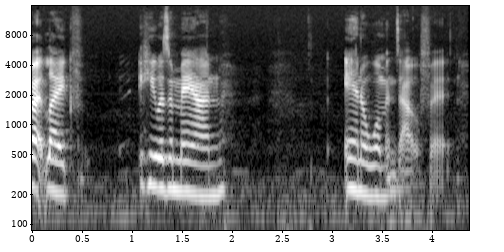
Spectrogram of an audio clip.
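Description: This woman speaks with a Californian accent at a fairly high pitch. Her tone is bright and sharp. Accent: Californian American. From Southern California (Lancaster). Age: 20s. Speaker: small business owner. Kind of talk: casual interview chat.

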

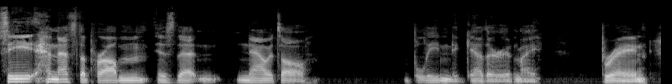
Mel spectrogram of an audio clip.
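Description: A man speaks at a fairly slow pace with a very deep, low pitch, ordinary pitch variation, and long, frequent pauses, recorded with a dry, close sound and no echo. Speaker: podcast co-host. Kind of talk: casual banter, movie talk.

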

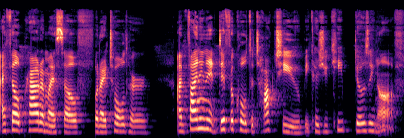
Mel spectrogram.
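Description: A woman with an ordinary speaking voice talks at a moderate pace and medium pitch, using ordinary pitch variation, on a very clean recording with a silent background. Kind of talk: poetry reading.

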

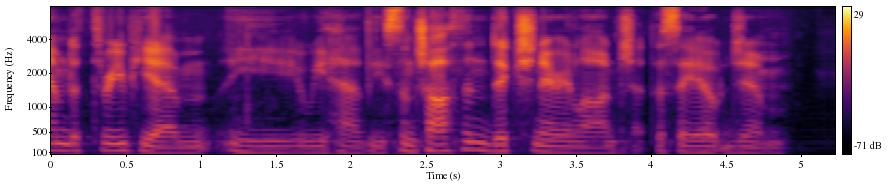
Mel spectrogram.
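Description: A man at medium pitch in an ordinary speaking voice, fairly slow and fairly even in intonation, on a very clean recording with a silent background. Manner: slightly flustered and giggly, laughs at own slips while reading announcements.

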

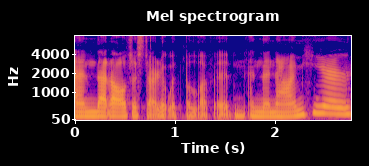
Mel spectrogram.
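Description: This woman speaks at a very fast pace in a very deep, low pitch. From US, moved around (military family; born New Orleans). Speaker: graduate student in literature. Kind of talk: casual interview. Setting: radio studio.

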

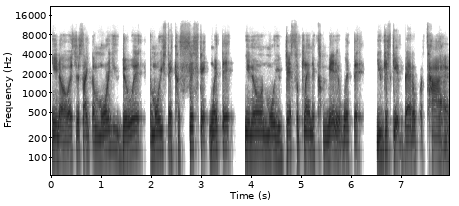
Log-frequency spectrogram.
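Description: A man talks at a fairly quick pace in an unremarkable speaking voice, medium in pitch, with fairly even intonation. The sound is dry and close with no echo, and there are hardly any pauses. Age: 20s. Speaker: motivational speaker and former athlete. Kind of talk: casual chat.

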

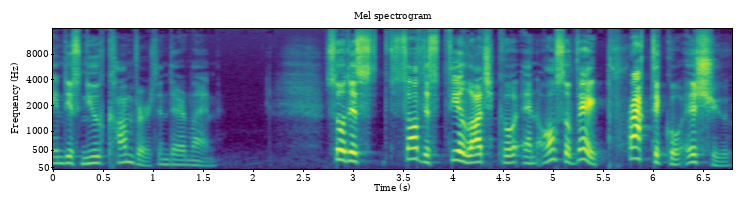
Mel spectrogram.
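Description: A man at a high pitch and a moderate pace, with very wide pitch swings and big swings in loudness, on a very clean recording with a silent background. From Korean-American community, US. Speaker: church history professor. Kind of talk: interview.

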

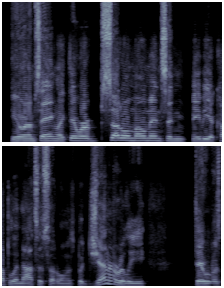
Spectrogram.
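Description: A man's very fast speech in an American accent, fairly high in pitch with ordinary pitch variation, over a quiet background. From US South. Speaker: podcast co-host discussing films. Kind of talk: casual chat.

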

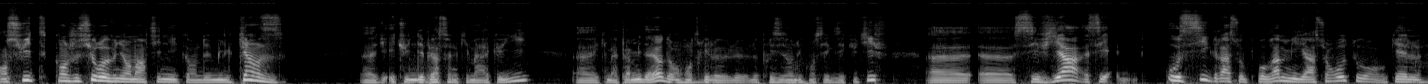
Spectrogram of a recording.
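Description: A man's moderate-paced speech at medium pitch with lively intonation, dry and close with no echo, in a very clean recording with a silent background. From France. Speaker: local politician. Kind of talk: radio interview. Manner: halting, many fillers and repetitions.

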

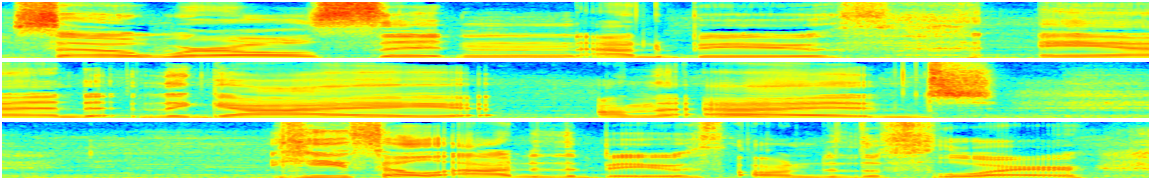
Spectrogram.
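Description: A woman's very slow, medium-pitched voice with ordinary pitch variation and very even loudness, music in the background. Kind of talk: casual chat.

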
